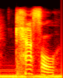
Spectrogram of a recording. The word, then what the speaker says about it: castle: And our last one, I believe, yep, is the word castle. Okay, the T is silent.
